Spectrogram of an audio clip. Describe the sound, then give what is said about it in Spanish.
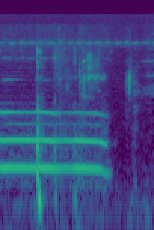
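A small dog lets out a single high, drawn-out whimpering whine lasting about a second, fairly clear, with a brief yelp-like catch near the start before it fades to quiet. “Ahora sí está el perrito. Ahí está. perrito.”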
